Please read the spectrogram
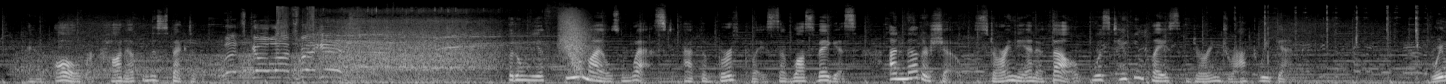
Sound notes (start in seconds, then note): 3.8 crowd cheers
